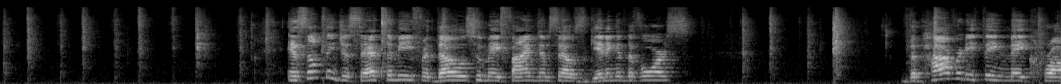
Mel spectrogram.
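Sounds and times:
oracle cards being drawn from the Divine Doors deck: 0.0 - 4.5, 6.9 - 10.6
speech: 2.9 - 6.9, 9.1 - 10.6.

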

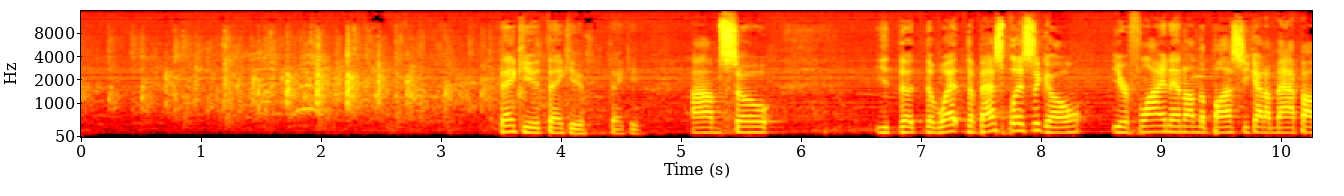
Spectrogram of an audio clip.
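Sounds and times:
applause: 0.0 - 4.3
speech: 3.5 - 5.9, 6.6 - 10.2.

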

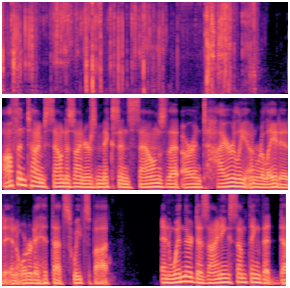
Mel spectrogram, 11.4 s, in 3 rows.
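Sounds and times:
celery snapped and twisted: 0.0 - 3.5
speech: 3.8 - 9.2, 9.8 - 11.4.

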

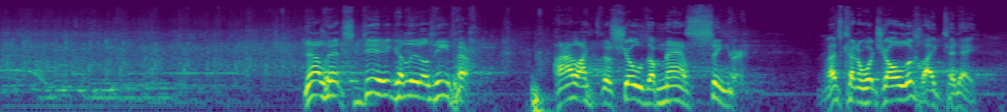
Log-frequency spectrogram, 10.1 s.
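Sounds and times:
audience clapping: 0.0 - 5.8
speech: 3.0 - 4.8, 5.5 - 7.5, 8.2 - 9.8.

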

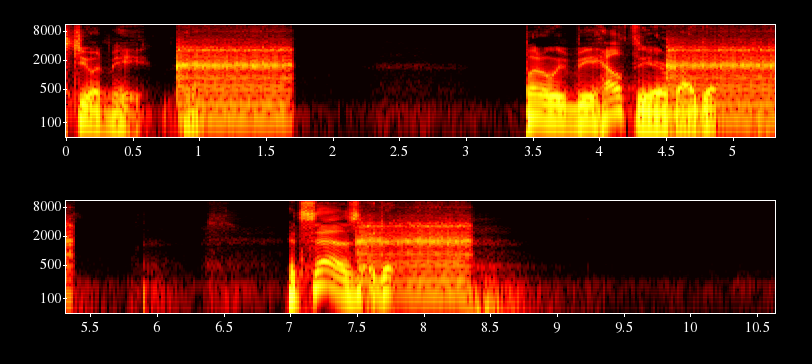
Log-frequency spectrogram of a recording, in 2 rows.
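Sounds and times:
speech: 0.1 - 1.8, 3.4 - 5.1, 7.0 - 8.5
electronic buzzer: 0.8 - 1.8, 4.5 - 5.4, 7.4 - 8.6.

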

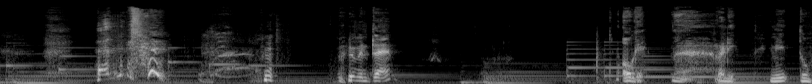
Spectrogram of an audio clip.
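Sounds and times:
person sneezing from allergy: 1.0 - 2.3
speech: 2.6 - 4.0, 6.2 - 8.1.

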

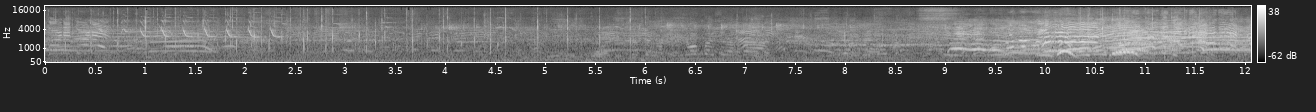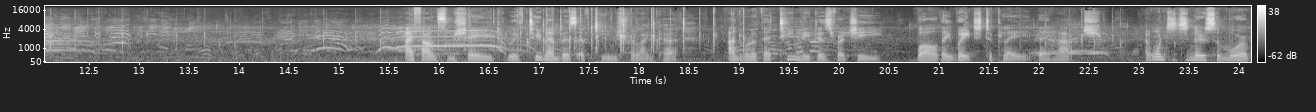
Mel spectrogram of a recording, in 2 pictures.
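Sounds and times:
light clapping at a sports ground: 0.0 - 7.8, 10.5 - 19.9, 21.8 - 24.0
birds chirping at a cricket ground: 0.0 - 8.8, 12.3 - 22.5
cheering at a sports ground: 0.0 - 24.1
crowd murmur at a sports ground: 0.0 - 24.1
speech: 15.7 - 24.1.

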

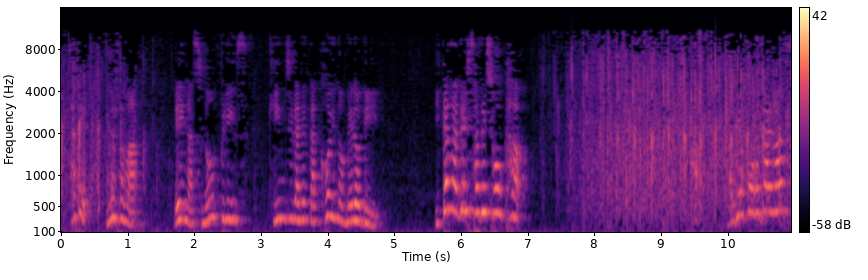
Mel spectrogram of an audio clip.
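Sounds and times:
audience applause: 0.0 - 1.5, 7.2 - 10.9
speech: 0.2 - 4.9, 5.6 - 7.0, 10.0 - 10.9.

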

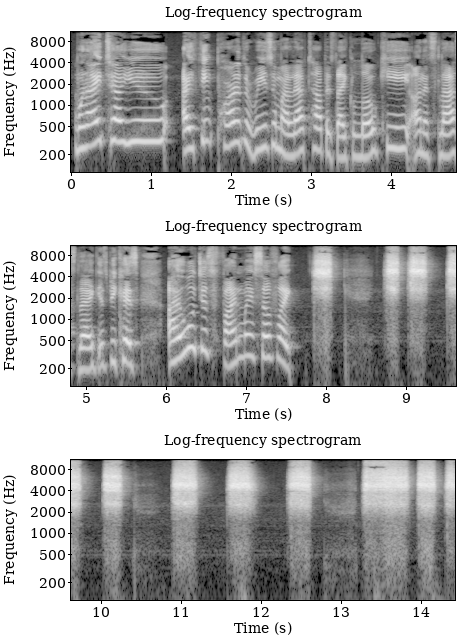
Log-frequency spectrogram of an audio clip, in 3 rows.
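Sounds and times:
speech: 0.1 - 10.3
voice imitating a spray bottle hiss: 7.8 - 14.4.

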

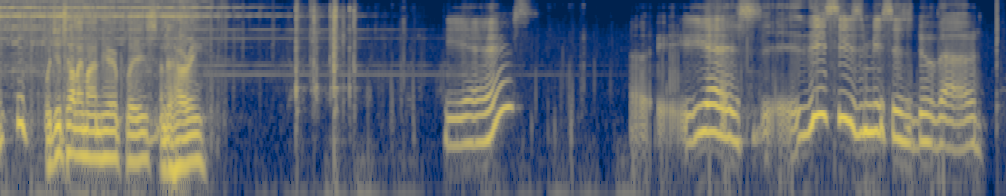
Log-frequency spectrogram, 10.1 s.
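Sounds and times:
phone ringing: 0.0 - 5.8
speech: 0.1 - 2.2, 4.4 - 5.3, 6.3 - 9.9.

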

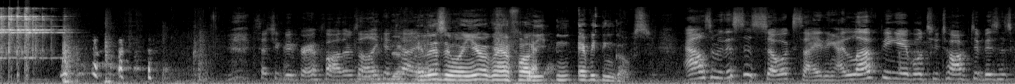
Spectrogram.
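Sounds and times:
hand bell ringing: 0.0 - 0.8
speech: 2.8 - 10.1.

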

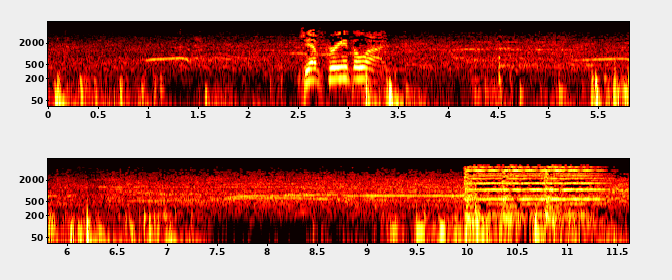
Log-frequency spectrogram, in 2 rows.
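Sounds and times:
speech: 2.5 - 3.5
arena thirty-point bell ringing: 10.0 - 11.6.

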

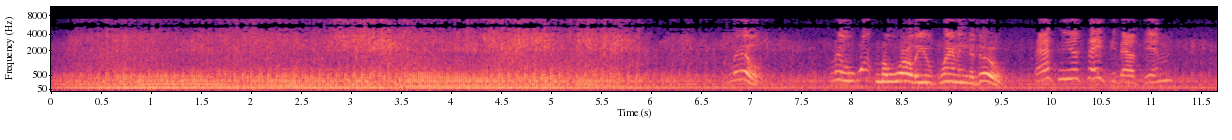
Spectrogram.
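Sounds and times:
airplane engine droning in flight: 0.0 - 11.6
speech: 8.3 - 11.3.

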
